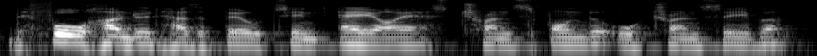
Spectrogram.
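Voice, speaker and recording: A man in his fifties presents products for a marine equipment shop, giving an unscripted demo into a clip-on lapel mic. His medium-pitched voice is steady, a little mellow, and touched with vocal fry, and he explains things plainly at a moderate pace.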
